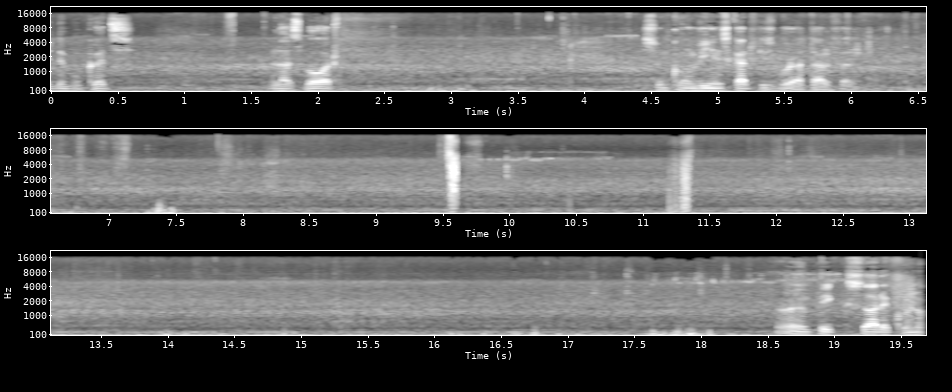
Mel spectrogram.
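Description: Wind blows steadily across an open field outdoors.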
